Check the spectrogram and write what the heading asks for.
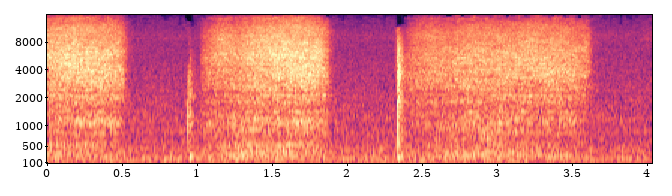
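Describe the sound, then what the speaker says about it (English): A hand scraper drags excess grain filler off a wood surface in long rasping strokes, three broad passes separated by brief pauses and small clicks as the blade lifts. "I'm just going to scrape off that excess."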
